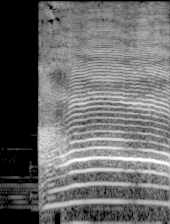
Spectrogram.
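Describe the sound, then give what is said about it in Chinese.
A loud, sustained roar voiced by a person imitating a lion, starting abruptly after a brief quiet moment and holding a steady, strained tone to the end. “话音刚落，他就听到一声大吼”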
